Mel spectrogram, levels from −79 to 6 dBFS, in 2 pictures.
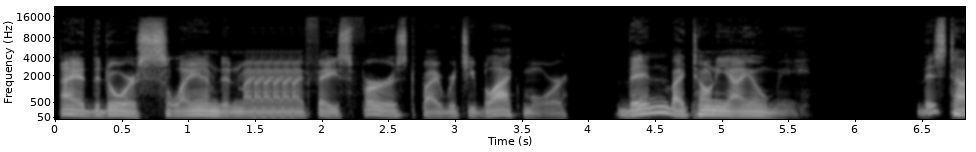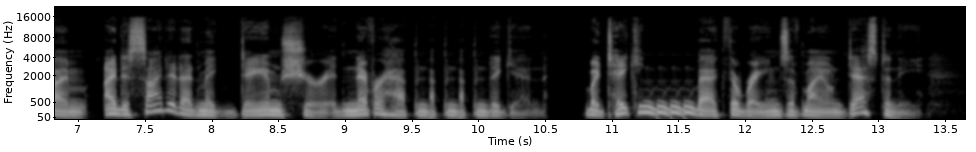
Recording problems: audio stuttering; at 1.5 s, at 9.5 s and at 11 s

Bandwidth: 15.5 kHz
